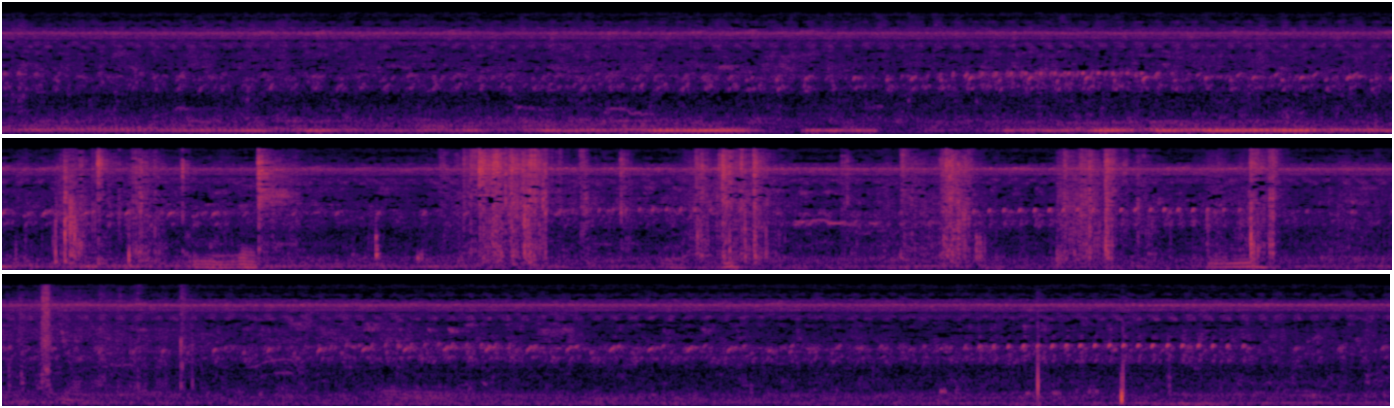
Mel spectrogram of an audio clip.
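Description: Forest insects: a steady high-pitched whine and pulsing, cricket-like trills throughout. In the middle come a series of rustles and footsteps through leaf litter and undergrowth, and near the end a fast ticking.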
